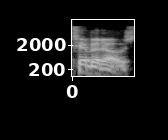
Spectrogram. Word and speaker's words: Thibodeau: When you lived in Rumford, Maine, there were 100 Thibodeaus. That's the way you pronounced it. When I came down here, everybody kept saying Thibodeau.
